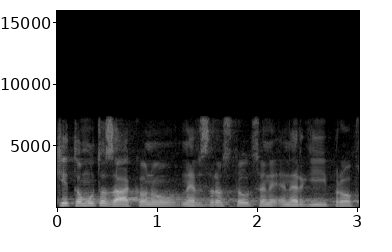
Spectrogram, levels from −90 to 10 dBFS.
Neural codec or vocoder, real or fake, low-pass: none; real; 7.2 kHz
